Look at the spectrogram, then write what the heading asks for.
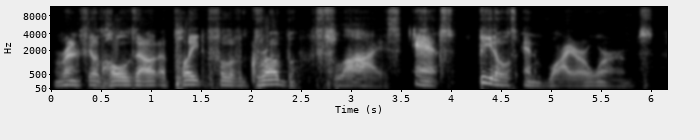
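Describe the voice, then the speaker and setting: A man's voice: medium pitch, slow, rough recording. A man reading scripted stage directions as the narrator of a play.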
